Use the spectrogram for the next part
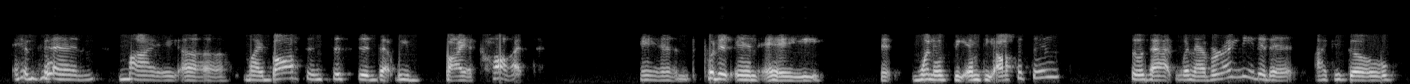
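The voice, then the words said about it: Emotional, voice close to tears. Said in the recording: “I'm getting emotional.”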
